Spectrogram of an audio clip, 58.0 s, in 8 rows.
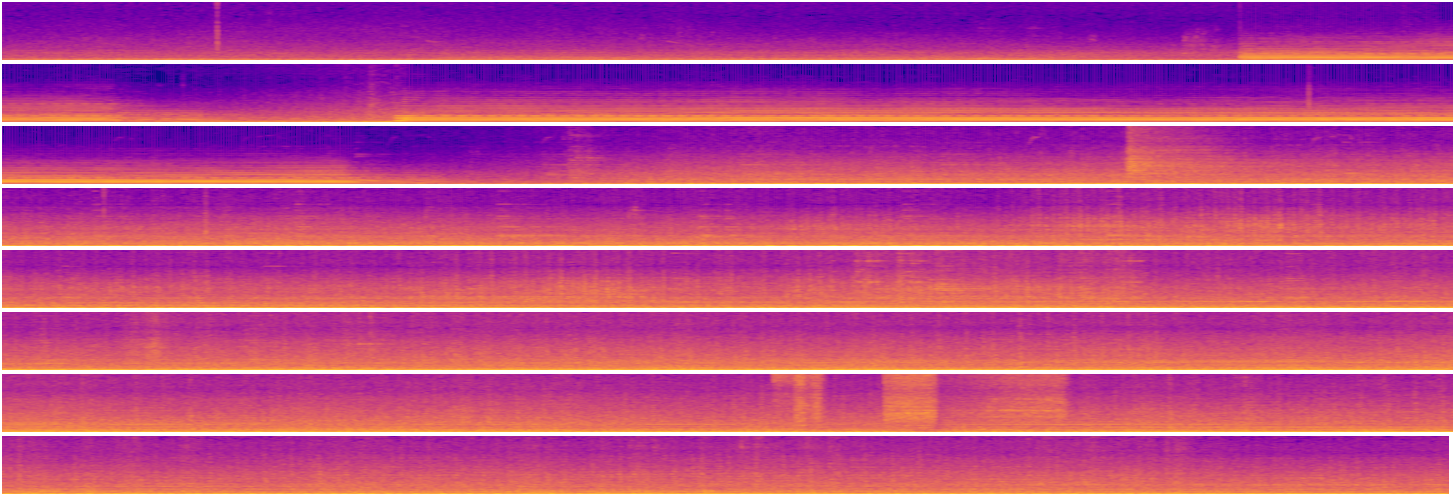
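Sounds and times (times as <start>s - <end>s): train rumbling past: 0.0s - 58.0s
locomotive air horn: 6.2s - 8.5s, 9.2s - 16.8s, 47.4s - 49.1s.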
